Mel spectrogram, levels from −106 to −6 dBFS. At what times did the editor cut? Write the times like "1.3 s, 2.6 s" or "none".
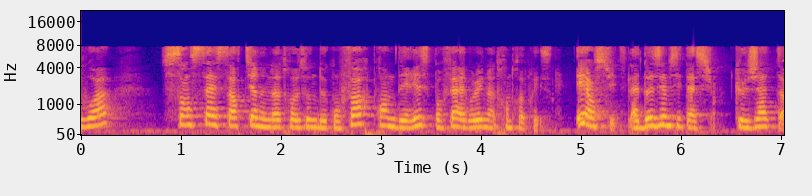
none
